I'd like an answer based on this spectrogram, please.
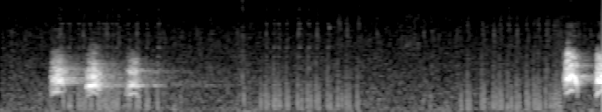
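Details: Barking at a squirrel by Bek the dog among pines and birches: three evenly spaced barks fading slightly, several seconds of near silence with soft rustles, then two louder barks at the end.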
